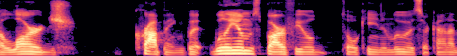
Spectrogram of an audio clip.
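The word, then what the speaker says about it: Tolkien: closest friendship was with tolken and I pronounce it that way because I believe it's the way he pronounced it yeah um later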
